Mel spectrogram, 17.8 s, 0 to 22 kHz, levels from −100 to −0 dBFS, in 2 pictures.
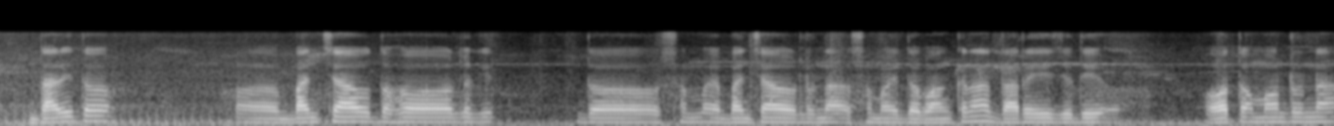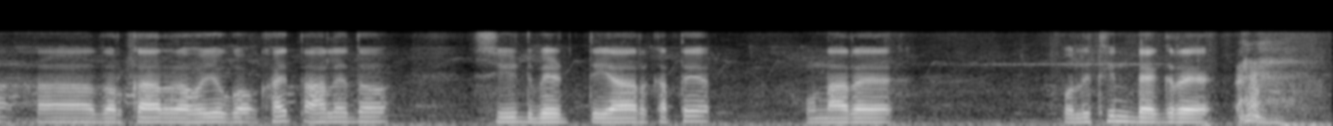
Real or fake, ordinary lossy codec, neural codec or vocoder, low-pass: real; none; none; none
